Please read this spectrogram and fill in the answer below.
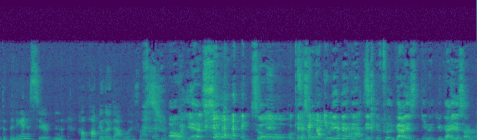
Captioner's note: laughter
